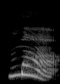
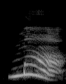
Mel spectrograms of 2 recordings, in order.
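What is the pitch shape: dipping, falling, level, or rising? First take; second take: falling; falling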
